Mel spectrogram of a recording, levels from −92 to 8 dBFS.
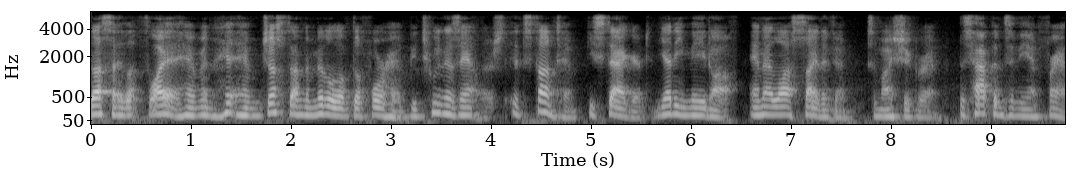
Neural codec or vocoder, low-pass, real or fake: autoencoder, 48 kHz, 32 numbers a frame, DAC-VAE, trained on Japanese speech; 5.4 kHz; fake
